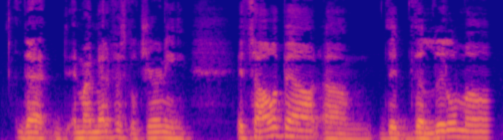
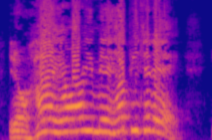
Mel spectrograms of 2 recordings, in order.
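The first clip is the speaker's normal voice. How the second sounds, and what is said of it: Fake cheery high-pitched service voice. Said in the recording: “acting like just a total corporate phony... Their voice actually goes up 3 octaves. It's absurd.”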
